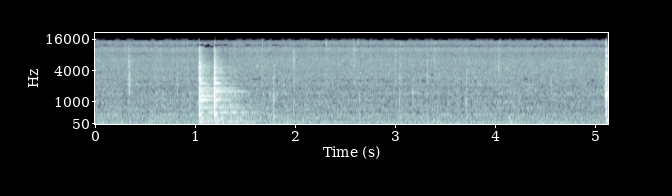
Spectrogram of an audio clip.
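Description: Onion, carrot and celery sizzling steadily in a cast-iron skillet. About a second in, a metal spatula clanks against the pan with a short ring.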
